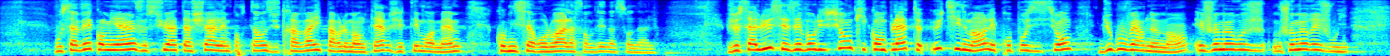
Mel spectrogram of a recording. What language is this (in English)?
French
